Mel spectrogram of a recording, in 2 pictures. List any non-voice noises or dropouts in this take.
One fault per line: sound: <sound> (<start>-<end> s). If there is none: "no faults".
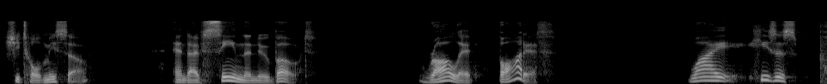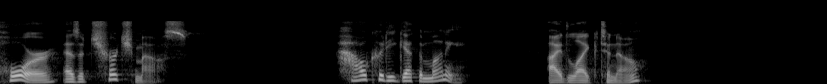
no faults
